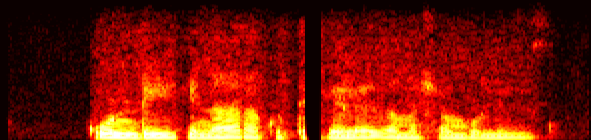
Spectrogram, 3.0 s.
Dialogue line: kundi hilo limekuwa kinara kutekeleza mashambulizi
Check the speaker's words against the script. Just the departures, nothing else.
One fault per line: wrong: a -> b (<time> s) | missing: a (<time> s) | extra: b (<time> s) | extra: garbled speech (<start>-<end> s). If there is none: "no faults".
missing: hilo limekuwa (0.9 s)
